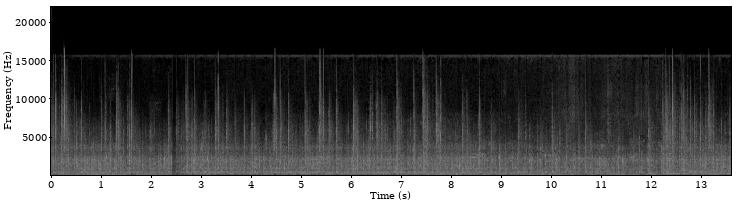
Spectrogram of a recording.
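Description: Aerial fireworks display: many shells bursting and crackling in quick succession, a dense continuous barrage with one brief dip about two and a half seconds in.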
